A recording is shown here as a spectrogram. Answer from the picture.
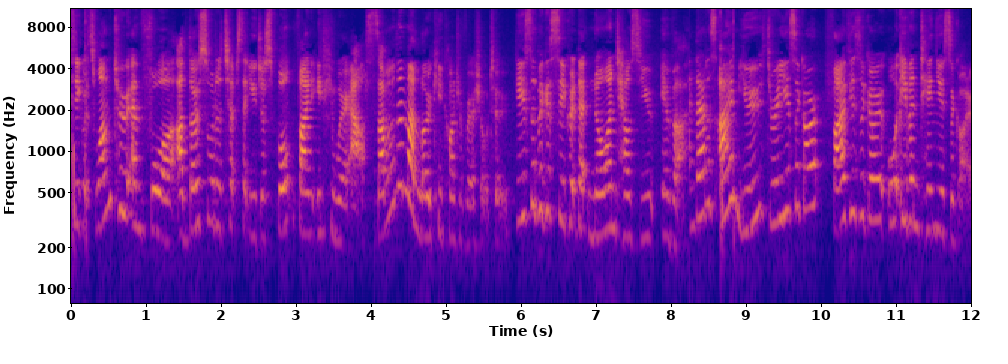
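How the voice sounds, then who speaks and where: A woman's raised, projected voice at a high pitch, lively in intonation, fairly quick with hardly any pauses, over noticeable background noise. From Malaysia, moved to New Zealand at twelve. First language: not English. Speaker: doctor and study-tips YouTuber. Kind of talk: scripted vlog talk to camera. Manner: energetic.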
